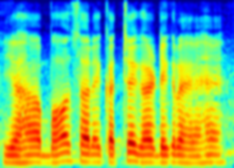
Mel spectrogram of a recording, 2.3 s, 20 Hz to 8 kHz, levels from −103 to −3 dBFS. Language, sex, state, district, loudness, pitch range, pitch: Hindi, male, Arunachal Pradesh, Lower Dibang Valley, -15 LUFS, 130-140 Hz, 135 Hz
